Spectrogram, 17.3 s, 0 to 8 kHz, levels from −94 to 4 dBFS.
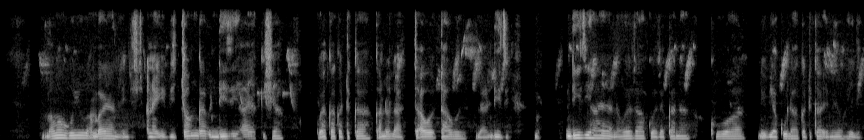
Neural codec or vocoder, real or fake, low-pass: none; real; 7.2 kHz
